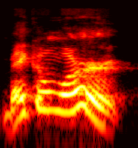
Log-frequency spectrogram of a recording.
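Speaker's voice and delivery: high, emphatic repeat of the demand; super excited. Retold or imitated. Fan retelling their glee at the new rule, super excited. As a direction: push the pitch right up with relish. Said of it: "super excited".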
